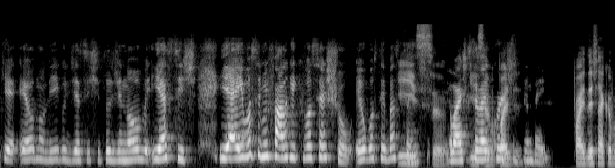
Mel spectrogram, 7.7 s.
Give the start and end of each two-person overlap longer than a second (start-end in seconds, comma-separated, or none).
5.0-6.6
